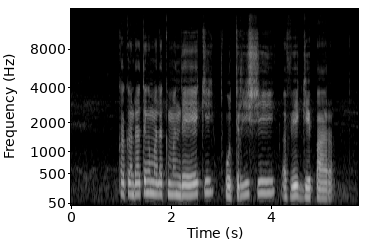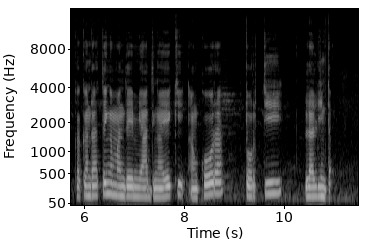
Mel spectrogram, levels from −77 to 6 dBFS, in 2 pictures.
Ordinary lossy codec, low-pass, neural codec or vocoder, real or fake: none; 14.4 kHz; none; real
